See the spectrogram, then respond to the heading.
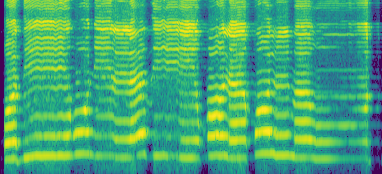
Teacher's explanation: ہم نے الف کو چھوڑ دیا، ہم نے نون کے ساتھ لام کو ملایا کیونکہ لام پر تشدید ہے تو ہم نے الف کو نہیں پڑھا۔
